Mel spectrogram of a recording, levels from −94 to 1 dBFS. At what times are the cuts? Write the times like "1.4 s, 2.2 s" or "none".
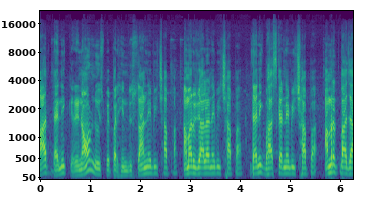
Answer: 2.7 s, 4.0 s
